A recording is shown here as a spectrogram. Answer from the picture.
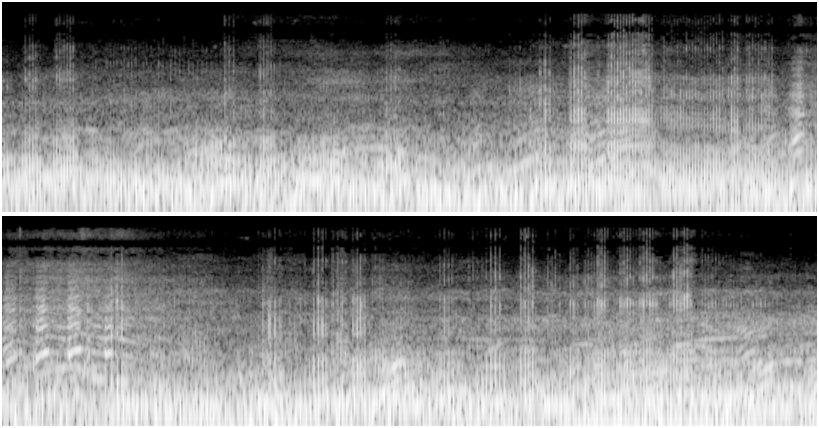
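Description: Many sport motorcycle engines running together in a crowd of bikes, idling and being revved, their overlapping revs rising and falling. The revving is busiest around the middle.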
